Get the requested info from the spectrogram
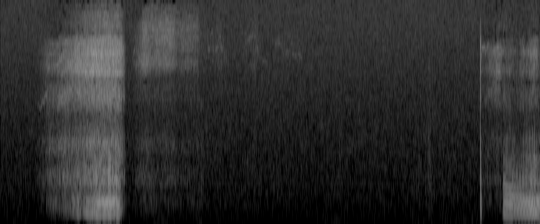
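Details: Dog sleeping; two loud rasping snore-like breaths, one around the first second and another at the end, separated by quiet with a faint softer exhale and a sharp click between.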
